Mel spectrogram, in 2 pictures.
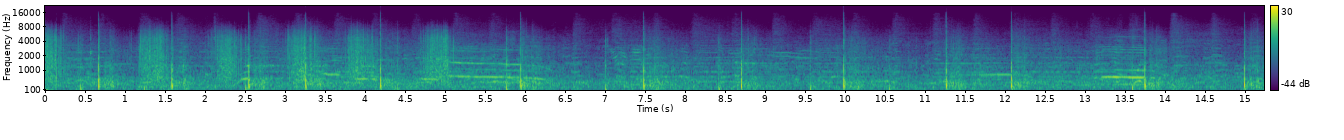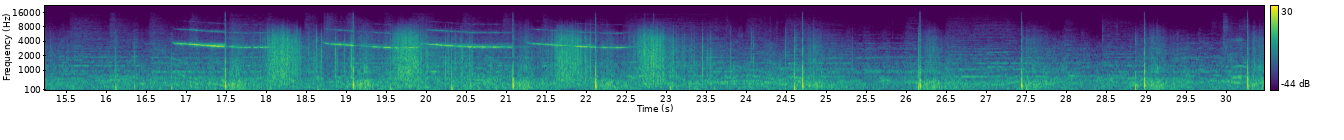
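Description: Fireworks display: a steady run of sharp bangs from bursting aerial shells, about one every second. Midway, four high whistles from whistling fireworks, each dropping slightly in pitch.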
